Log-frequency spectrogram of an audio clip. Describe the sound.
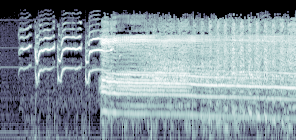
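A voice imitates a run-over dog in an animal-imitation contest: four quick, sharp yelps in a row, then one long, loud, strained howling whine that carries on to the end. No talking. The imitator is from Los Ángeles.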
